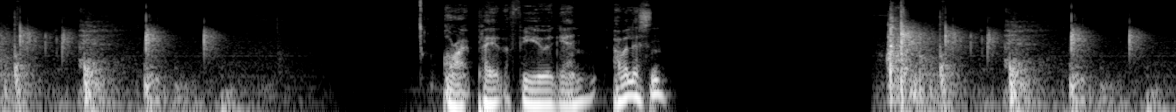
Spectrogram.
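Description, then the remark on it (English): A burst of sharp, hard clacks as pool balls scatter and knock together on a pool table after a break, loud, heard alone between stretches of a man talking. “It's a pool break, pool table break. The balls.”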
